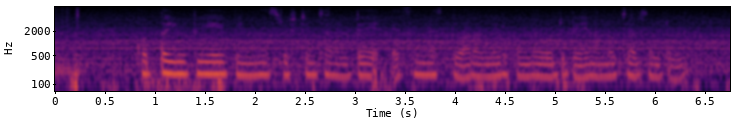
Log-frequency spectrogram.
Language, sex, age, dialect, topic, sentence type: Telugu, female, 18-24, Central/Coastal, banking, statement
